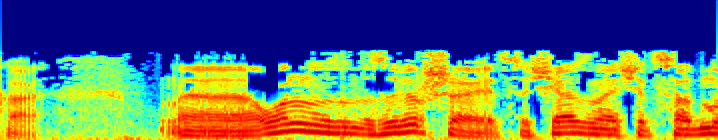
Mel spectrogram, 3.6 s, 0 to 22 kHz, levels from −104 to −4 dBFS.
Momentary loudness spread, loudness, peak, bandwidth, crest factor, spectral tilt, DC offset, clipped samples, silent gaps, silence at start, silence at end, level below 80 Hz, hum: 13 LU; -12 LUFS; 0 dBFS; 6 kHz; 12 dB; -4.5 dB/octave; under 0.1%; under 0.1%; none; 0 s; 0 s; -34 dBFS; none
